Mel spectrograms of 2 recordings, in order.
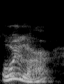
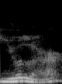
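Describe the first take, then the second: First: The name is said with a German pronunciation. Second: The name is said with an English pronunciation. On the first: The speaker calls it right. "in German it's pronounced Euler" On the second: The speaker calls it wrong. "It's not pronounced Euler"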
